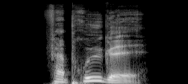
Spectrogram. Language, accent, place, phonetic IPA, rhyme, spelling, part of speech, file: German, Germany, Berlin, [fɛɐ̯ˈpʁyːɡl̩], -yːɡl̩, verprügel, verb, De-verprügel.ogg
- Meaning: inflection of verprügeln: 1. first-person singular present 2. singular imperative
